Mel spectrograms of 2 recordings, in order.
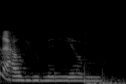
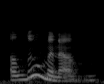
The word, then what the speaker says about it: aluminium: I prefer aluminium, because it's how we say it here, but also because it's just got... It's just so much. It's got all the syllables. It goes up and down and up again.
